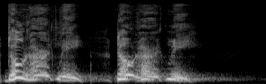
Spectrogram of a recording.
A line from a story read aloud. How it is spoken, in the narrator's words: the demon-possessed man starts screaming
